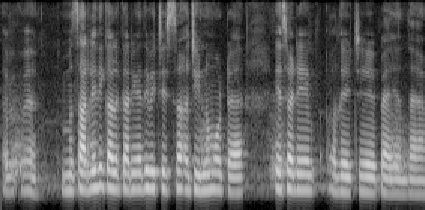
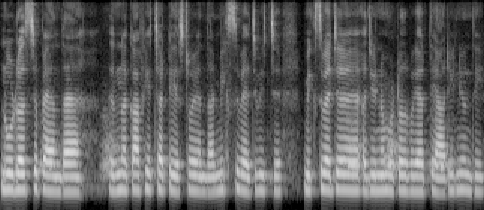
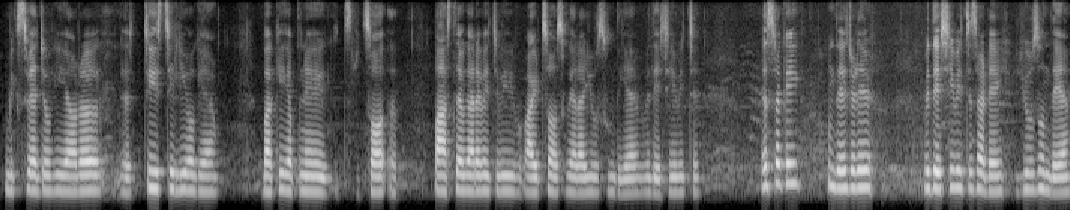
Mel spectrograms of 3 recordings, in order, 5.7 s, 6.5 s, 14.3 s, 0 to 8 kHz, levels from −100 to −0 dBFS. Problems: constant background noise, continuous background conversations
